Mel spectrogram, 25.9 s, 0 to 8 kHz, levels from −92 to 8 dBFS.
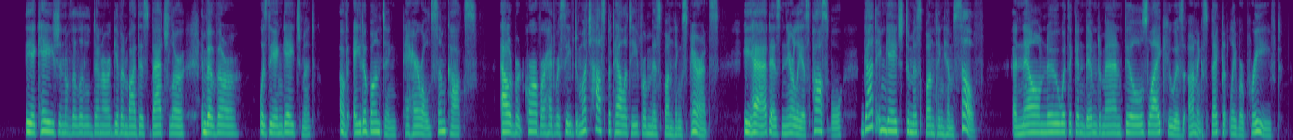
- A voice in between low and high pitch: Yes, medium, 170 Hz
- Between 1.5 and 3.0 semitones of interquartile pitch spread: Yes, average, 2.7 semitones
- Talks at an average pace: No, slow, 130 wpm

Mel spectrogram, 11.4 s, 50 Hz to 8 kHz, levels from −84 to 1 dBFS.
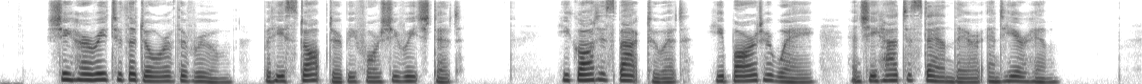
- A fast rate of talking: No, average, 185 wpm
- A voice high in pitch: No, medium, 165 Hz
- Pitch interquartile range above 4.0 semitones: Yes, average, 4.6 semitones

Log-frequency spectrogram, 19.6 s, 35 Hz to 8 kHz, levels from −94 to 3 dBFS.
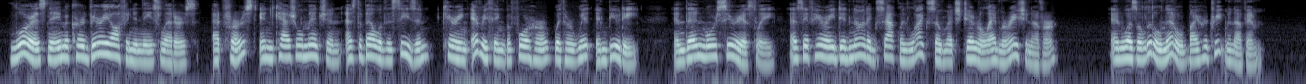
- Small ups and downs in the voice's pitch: No, average, 4.6 semitones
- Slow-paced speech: No, average, 170 wpm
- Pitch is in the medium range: Yes, medium, 180 Hz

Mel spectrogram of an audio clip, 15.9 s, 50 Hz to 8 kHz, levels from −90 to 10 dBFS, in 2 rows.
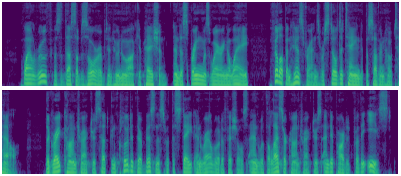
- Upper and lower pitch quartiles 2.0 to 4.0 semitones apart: No, average, 4.7 semitones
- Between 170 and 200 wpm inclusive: Yes, average, 185 wpm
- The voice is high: No, very low, 90 Hz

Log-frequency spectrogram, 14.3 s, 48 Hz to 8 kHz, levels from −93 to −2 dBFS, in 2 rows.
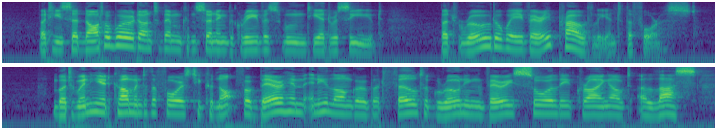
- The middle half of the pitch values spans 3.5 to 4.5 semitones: No, average, 3.0 semitones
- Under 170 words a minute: No, average, 200 wpm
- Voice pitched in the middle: Yes, medium, 155 Hz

